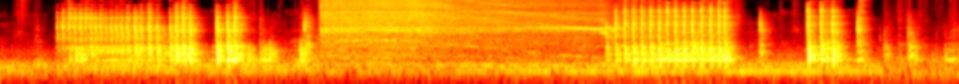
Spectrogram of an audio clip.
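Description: Cordless drill driving screws into a wooden chair's armrest, in short bursts of rapid chattering pulses with a longer steady run of drilling in the middle.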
